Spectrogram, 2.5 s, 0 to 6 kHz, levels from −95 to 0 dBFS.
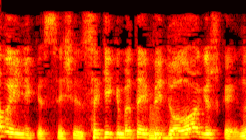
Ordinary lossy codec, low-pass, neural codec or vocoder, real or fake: MP3, 32 kbps; 5.4 kHz; none; real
